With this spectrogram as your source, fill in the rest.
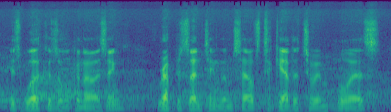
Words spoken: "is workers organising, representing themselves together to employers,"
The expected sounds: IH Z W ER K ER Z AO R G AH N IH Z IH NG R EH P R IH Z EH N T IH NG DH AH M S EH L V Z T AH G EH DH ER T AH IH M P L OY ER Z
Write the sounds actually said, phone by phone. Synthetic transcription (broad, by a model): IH Z W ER K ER Z AO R G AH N IH Z IH NG R EH P R IH Z EH N T IH NG DH AH M S EH L V Z T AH G EH DH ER T AH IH M P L OY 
